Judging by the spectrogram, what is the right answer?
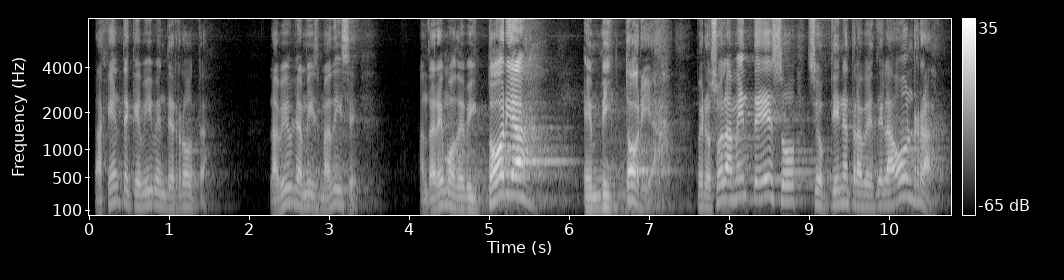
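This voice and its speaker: A man preaching a sermon as pastor, swinging between loud emphatic lines and quiet asides. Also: on the high side, very animated, measured pace. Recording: long hall reverb.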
